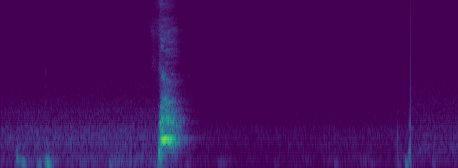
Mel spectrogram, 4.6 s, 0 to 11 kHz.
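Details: Barley, a 1-year-old Boxer dog barking during the night, gives a single loud, gruff bark that cuts off sharply.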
